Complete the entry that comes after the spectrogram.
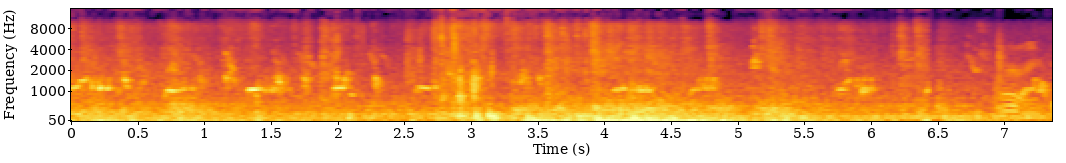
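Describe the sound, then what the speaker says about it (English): Farm turkeys and guinea fowl calling inside a shed, a busy overlapping mix of clucks, gobbles and sharp chattering cries at close range, with faint human voice now and then. "here is everyone, well, not everyone, but my turkeys and my guineas."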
